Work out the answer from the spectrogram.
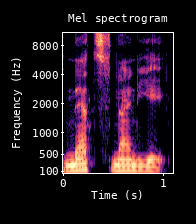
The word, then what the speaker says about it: netz98: It's by the way, it's pronounced Nets98, right? Uh, yeah, that's correct. Not Netz. It's Not called Netz. I used to always call Netz. it NetZ. Yeah, Netz is a German word for net.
